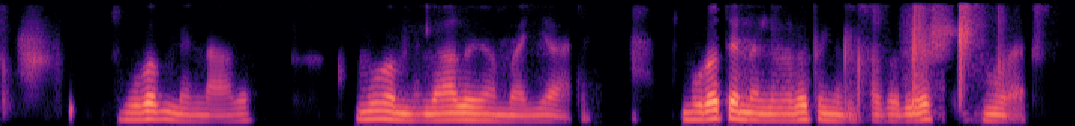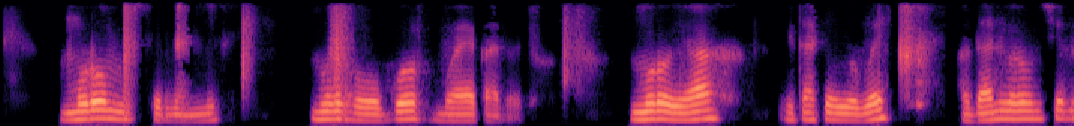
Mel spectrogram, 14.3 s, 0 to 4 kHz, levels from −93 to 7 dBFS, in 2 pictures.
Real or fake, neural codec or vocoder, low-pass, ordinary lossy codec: fake; codec, 24 kHz, 0.9 kbps, WavTokenizer, large speech release; 3.6 kHz; AAC, 24 kbps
